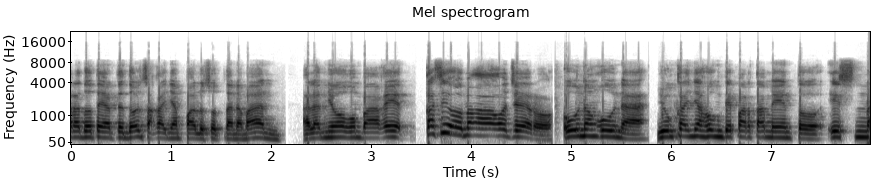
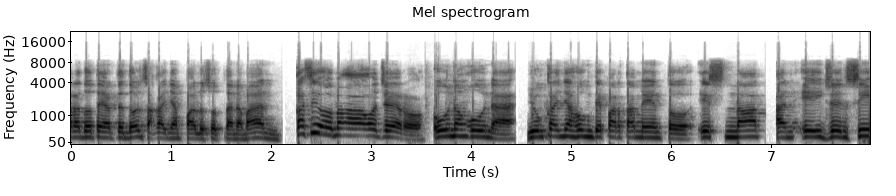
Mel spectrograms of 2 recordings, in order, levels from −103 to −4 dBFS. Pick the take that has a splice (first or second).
second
